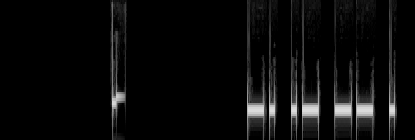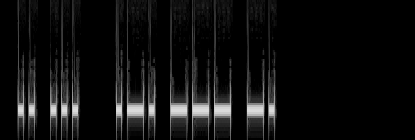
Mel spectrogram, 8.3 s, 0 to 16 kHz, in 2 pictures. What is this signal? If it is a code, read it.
Morse code, heard as a keyed tone, about 22 wpm, 700 Hz. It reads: NAME IS RON
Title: Common QSO Phrases 22wpm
